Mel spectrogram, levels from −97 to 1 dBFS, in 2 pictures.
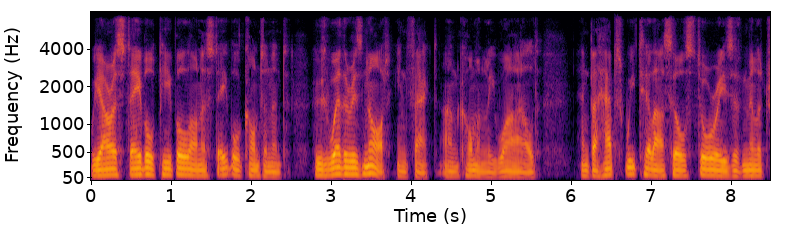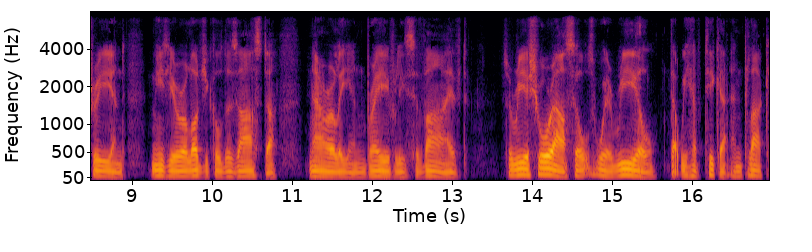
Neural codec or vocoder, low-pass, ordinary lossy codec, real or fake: none; 7.2 kHz; AAC, 48 kbps; real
